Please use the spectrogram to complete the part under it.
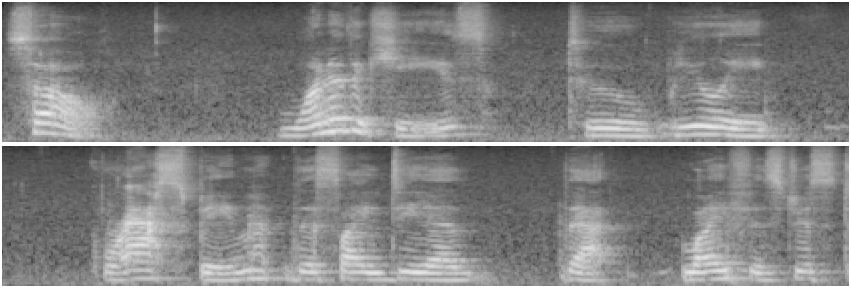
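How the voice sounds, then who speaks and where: A woman speaking as a spiritual teacher in a reflective, conversational talk, slowing down to draw out key words. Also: mid-range voice, far from the mic, low-quality recording. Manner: slow, emphatic and conversational, drawing out key words.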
